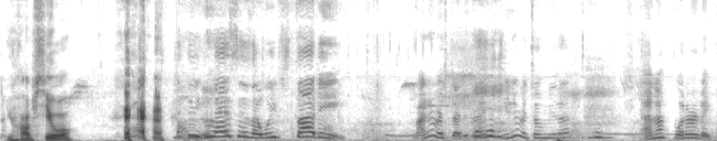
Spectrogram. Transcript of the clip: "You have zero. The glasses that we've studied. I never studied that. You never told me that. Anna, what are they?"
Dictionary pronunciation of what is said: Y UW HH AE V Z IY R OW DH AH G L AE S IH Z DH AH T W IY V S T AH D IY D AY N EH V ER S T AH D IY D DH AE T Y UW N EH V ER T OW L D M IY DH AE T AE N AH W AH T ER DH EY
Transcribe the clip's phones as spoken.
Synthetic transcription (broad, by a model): Y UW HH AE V S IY W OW DH AH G L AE S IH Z DH AH T W IY V S T AH D IY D AY N EH V ER S T AH D IY D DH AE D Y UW N EH V ER T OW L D M IY DH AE T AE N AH W AH T ER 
